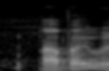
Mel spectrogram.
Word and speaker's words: Barbeau: Barbeau is the right pronunciation, I think.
